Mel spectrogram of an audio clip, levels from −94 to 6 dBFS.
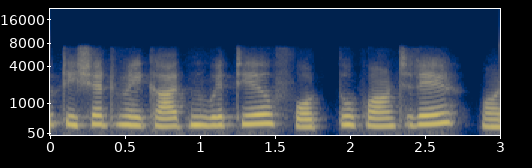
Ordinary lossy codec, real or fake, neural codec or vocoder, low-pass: Opus, 24 kbps; fake; codec, 16 kHz, 0.2 kbps, FocalCodec; 7.2 kHz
